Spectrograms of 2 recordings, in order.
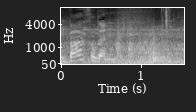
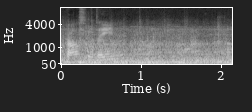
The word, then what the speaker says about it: Barcaldine: I think I was calling it Barcaldine before. I knew I had it wrong. Some Queensland towns, you'd never know how to pronounce them because they're always not what you think. I thought that the wrong pronunciation was Barcaldine or something like that, and I knew that was incorrect, but then I thought for some reason Barcaldine is correct.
